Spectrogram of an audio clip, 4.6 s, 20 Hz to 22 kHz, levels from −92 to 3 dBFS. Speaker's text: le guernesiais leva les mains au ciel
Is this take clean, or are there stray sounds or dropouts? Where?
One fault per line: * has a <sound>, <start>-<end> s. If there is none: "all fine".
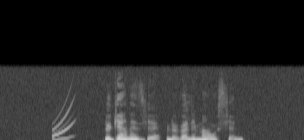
* has a chirp, 0.8-1.2 s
